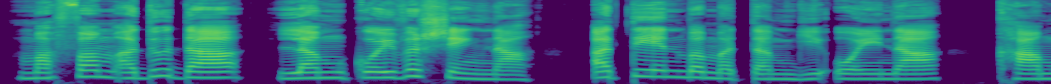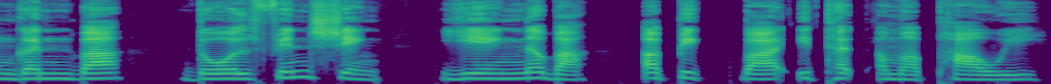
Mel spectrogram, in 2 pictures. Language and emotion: Manipuri, neutral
